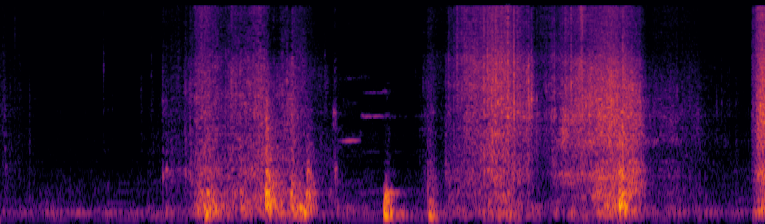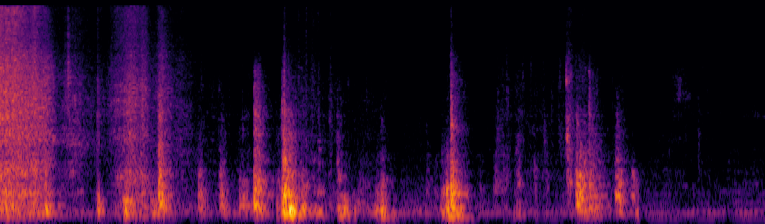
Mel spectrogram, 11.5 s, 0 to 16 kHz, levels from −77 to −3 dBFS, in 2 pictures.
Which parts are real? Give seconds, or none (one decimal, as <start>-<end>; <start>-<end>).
1.4-2.2; 8.1-9.0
